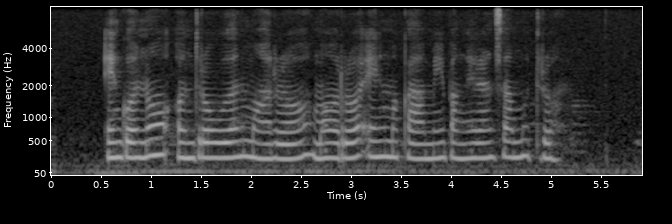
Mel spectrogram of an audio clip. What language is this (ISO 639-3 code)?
jav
